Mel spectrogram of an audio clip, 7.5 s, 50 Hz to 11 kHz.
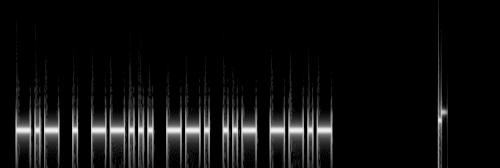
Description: Morse code, heard as a keyed tone, about 17 wpm, 700 Hz. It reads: KE7GUQ
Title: USA Callsign DE Callsign - 6 Characters - 17wpm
